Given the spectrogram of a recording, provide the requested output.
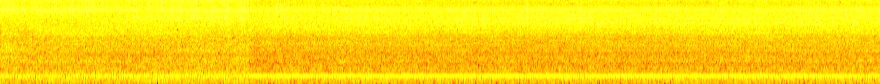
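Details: Abandoned two-stroke hedge trimmer after reinstalling the missing low and high mixture screws in the carburetor, which got the primer bulb working: steady, even buzzing idle with no misses or hunting, now running properly.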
